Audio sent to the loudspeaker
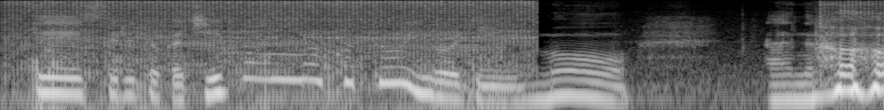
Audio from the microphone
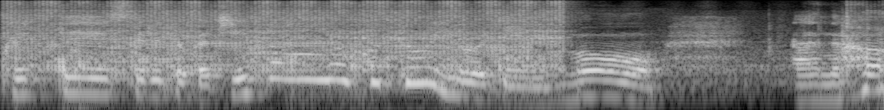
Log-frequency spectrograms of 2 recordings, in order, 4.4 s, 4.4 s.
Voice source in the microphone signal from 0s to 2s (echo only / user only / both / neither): echo only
